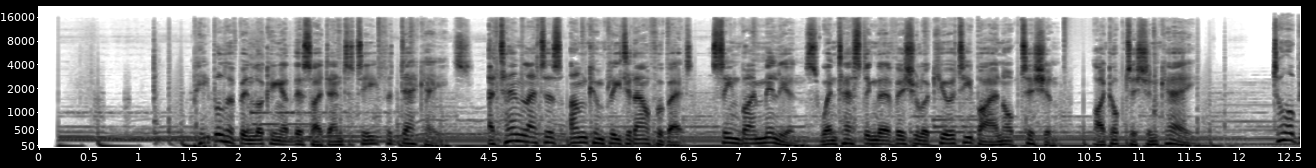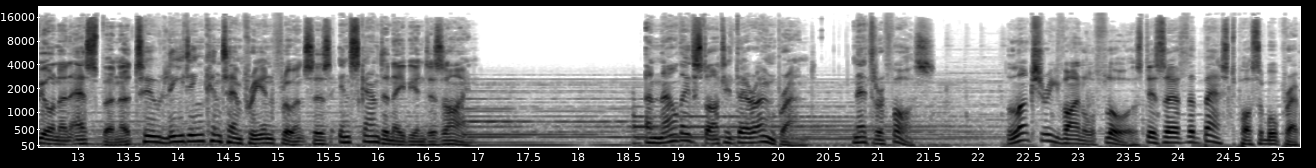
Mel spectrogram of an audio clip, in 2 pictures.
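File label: Corporate, British Male Voice Over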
